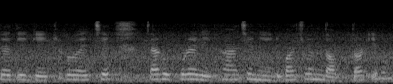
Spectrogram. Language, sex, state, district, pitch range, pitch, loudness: Bengali, female, West Bengal, Jhargram, 210-235 Hz, 220 Hz, -29 LUFS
